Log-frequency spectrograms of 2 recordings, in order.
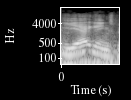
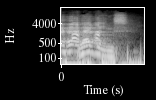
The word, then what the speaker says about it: leggings: United Airlines does not like yeggings, people. Two girls were stopped. Yeggings? leggings.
